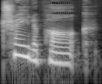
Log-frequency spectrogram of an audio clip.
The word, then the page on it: trailer park: British English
